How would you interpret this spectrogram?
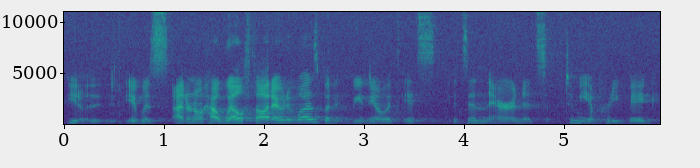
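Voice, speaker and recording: A woman's voice: fairly low pitch, steady tone, fairly quick, creaky. A woman on a planning commission weighing a variance, hesitant and thinking aloud. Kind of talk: formal meeting commentary. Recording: reverberant meeting room, faint hiss.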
